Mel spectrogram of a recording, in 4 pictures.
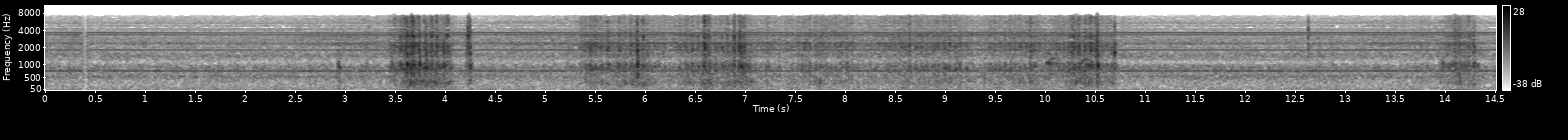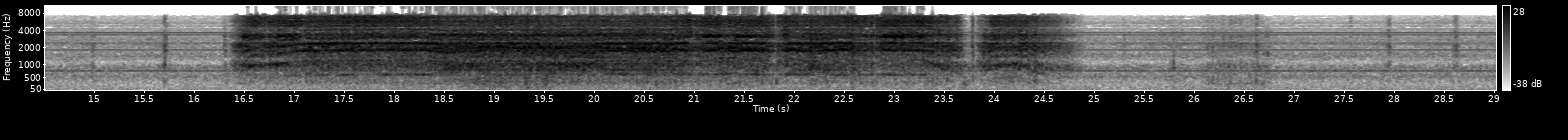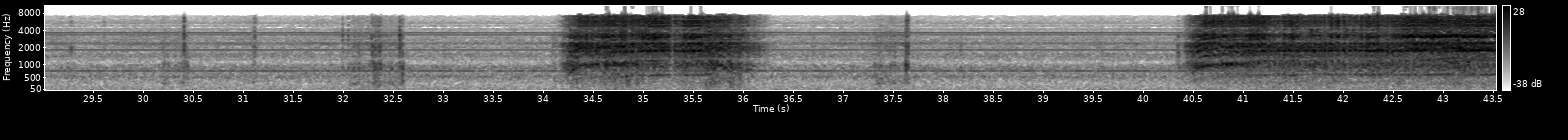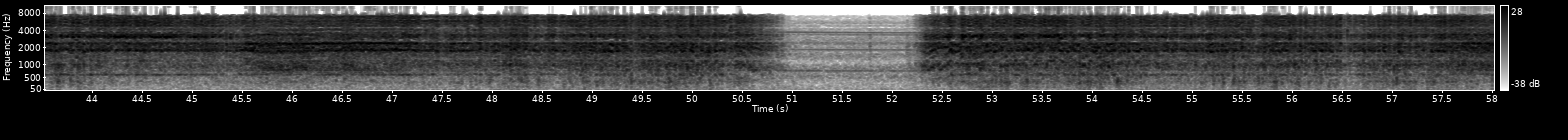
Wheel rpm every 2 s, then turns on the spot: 0, 10, 10, 20, 40, 0, 0, 0, 130, 160, 160, 110, 20, 0, 0, 0, 10, 110, 0, 0, 120, 160, 160, 160, 150, 30, 130, 160, 130.
2-10 24-26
